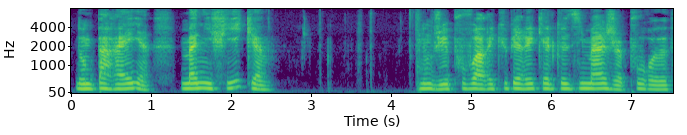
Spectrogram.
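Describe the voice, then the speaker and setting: A middle-aged woman hosting a craft channel, chatting casually and enthusiastically with many fillers, her voice slightly hoarse. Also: on the low side, flat delivery, takes it slowly, pauses often, darkish tone, highs cut off. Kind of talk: casual chat showing books.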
